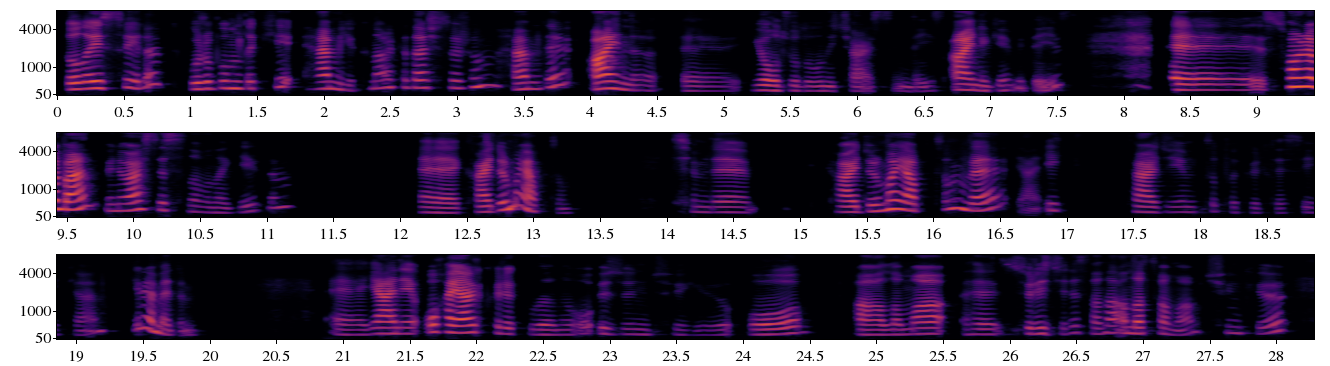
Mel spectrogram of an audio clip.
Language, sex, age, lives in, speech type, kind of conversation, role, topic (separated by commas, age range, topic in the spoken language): Turkish, female, 40-44, Germany, conversation, podcast, guest, Başarısızlıklar öğrenme sürecini nasıl etkiledi?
